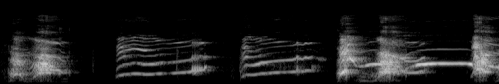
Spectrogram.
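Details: Two corgis howl after their owner sets them off, in drawn-out, wavering cries that rise and fall, broken by short yips and barks.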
